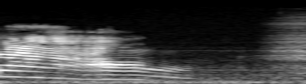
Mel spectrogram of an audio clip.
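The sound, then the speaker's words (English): A person imitates their cat's loud yowl with one drawn-out, wavering wail that slides downward in pitch for about a second and fades, followed by a faint low rumble. “Can you hear my cat so loud it sounds like he's dying?”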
